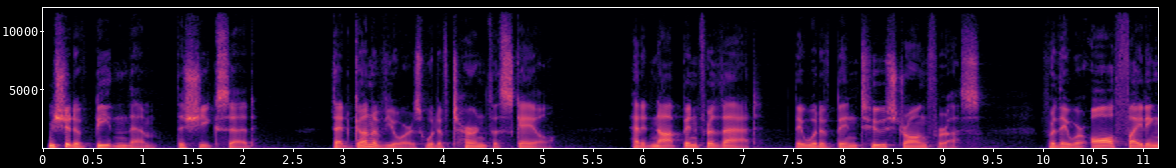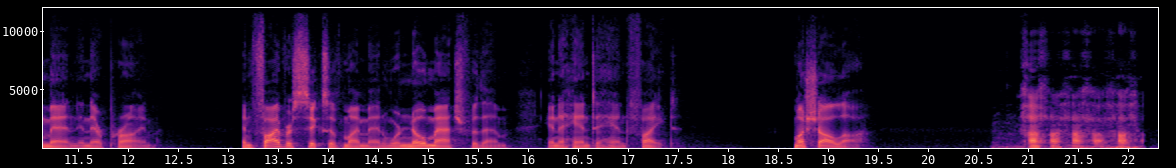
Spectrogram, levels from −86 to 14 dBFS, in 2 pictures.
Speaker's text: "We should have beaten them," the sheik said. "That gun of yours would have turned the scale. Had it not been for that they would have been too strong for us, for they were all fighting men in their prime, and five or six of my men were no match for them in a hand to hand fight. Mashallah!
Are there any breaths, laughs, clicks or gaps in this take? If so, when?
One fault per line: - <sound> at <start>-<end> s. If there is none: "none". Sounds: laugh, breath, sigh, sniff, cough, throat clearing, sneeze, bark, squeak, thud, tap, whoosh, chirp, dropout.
- laugh at 20.6-22.2 s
